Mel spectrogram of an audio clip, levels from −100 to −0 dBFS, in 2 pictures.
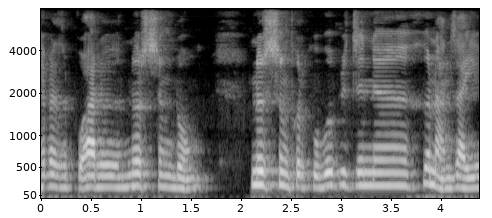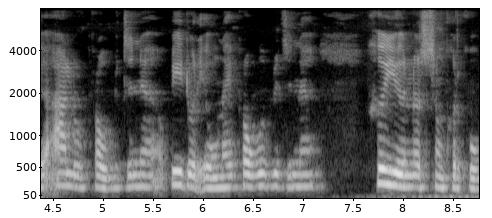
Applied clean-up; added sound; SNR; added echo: neural mask model Resemble Enhance denoiser.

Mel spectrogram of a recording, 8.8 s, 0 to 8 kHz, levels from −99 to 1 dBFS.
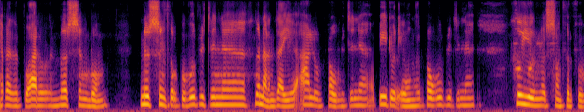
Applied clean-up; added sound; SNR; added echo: neural diffusion model UNIVERSE++.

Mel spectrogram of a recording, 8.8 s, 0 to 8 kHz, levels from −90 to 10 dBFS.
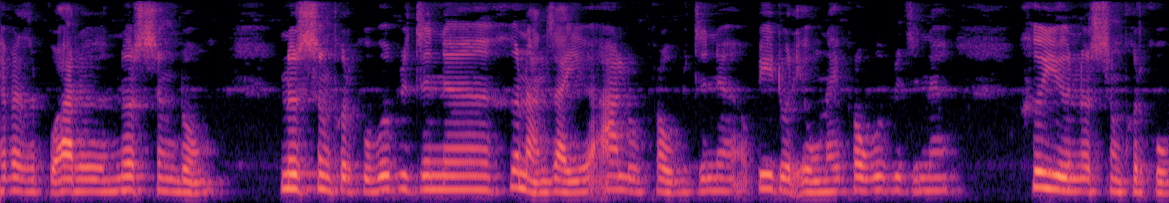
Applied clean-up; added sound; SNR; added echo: none; none; none; none.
